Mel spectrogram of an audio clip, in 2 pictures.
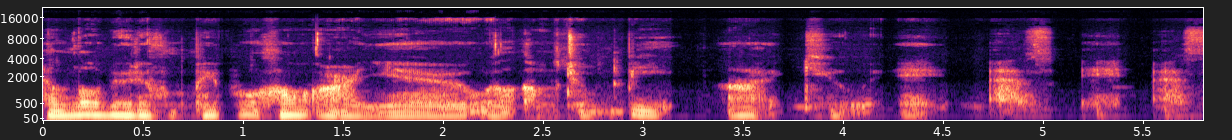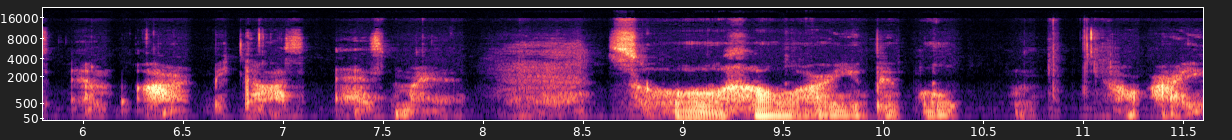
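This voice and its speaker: The voice whispers, with long, frequent pauses. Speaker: ASMR creator. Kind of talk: ASMR soft-spoken relaxation. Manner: soft-spoken.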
